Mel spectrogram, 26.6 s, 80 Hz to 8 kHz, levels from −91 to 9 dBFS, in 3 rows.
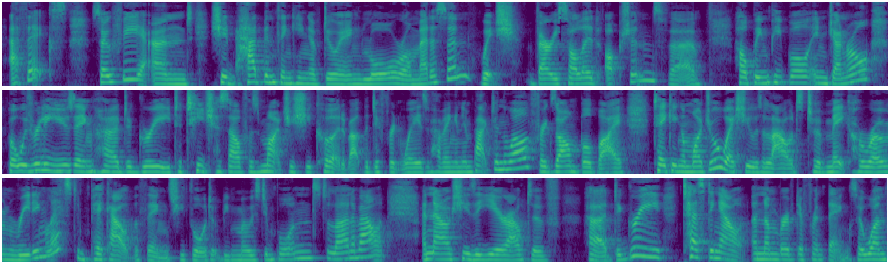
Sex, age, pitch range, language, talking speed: female, 20-39, 170-205 Hz, English, 215 wpm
